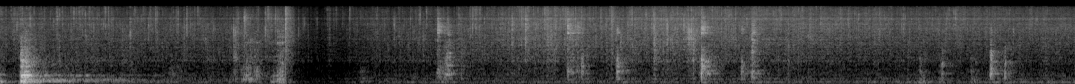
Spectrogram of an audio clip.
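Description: Chopped onions and garlic sizzling in hot oil in a wok, stirred with a utensil that scrapes and clicks against the pan. Two sharp knocks at the very start, and the sizzle dips briefly about three seconds in.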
